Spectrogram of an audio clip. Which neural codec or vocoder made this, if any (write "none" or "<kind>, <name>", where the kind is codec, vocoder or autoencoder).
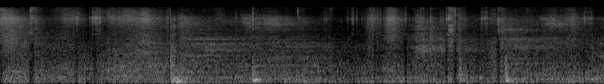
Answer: none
